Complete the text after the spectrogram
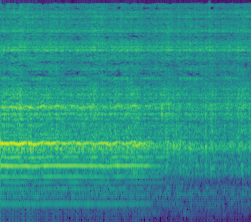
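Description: An old gramophone plays a tinny musical note that fades out.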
